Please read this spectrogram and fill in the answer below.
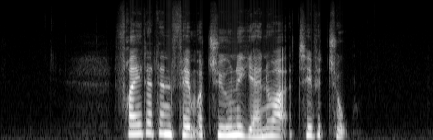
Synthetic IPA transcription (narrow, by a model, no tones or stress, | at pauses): fʁɛd̥ɐd̥enfemʔɒ̽t͡sʰyːʊnəjænuɑ̰̈ːt͡sʰe̝ʋe̝t͡sʰo̝̰ː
